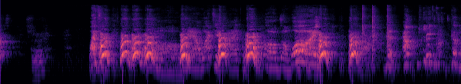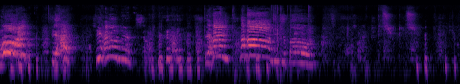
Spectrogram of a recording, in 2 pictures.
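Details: Pet dog turning from sweet puppy into playful 'attack dog' mode, rolling around: a dense run of loud, harmonic barks and growly yips for about thirteen seconds, some rising into whiny tones near the end, then quiet.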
